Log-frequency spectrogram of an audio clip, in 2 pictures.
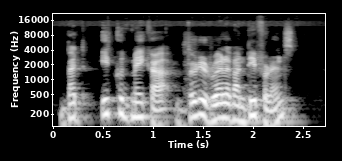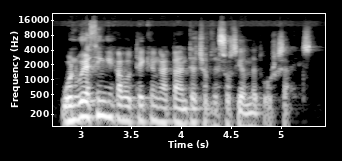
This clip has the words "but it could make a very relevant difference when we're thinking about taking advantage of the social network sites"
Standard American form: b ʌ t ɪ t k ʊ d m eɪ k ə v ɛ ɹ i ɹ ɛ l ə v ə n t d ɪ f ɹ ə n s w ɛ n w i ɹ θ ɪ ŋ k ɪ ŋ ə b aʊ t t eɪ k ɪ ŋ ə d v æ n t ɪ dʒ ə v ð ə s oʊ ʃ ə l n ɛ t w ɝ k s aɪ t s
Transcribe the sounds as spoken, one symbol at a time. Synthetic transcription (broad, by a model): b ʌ t ɪ t k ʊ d m eɪ k ə v ɛ ɹ i ɹ ɛ l ə v ə n t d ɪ f ɹ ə n s w ɛ n w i ɹ θ ɪ ŋ k ɪ ŋ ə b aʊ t t eɪ k ɪ ŋ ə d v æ n t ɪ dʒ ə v ð ə s oʊ ʃ ə l n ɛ t w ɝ k s aɪ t s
